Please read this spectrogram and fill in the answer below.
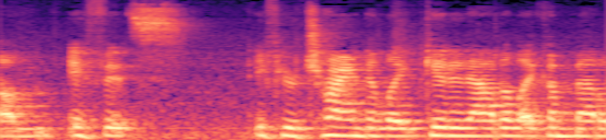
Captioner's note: none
